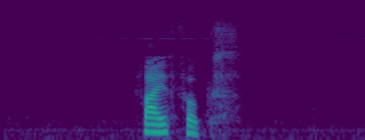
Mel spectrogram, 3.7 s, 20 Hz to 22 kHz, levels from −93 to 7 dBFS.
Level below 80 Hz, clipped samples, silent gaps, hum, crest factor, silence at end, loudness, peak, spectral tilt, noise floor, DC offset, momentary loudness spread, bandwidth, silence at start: -84 dBFS; under 0.1%; none; none; 24 dB; 1.45 s; -39 LUFS; -22 dBFS; -7 dB/octave; -81 dBFS; under 0.1%; 24 LU; 14 kHz; 1.4 s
